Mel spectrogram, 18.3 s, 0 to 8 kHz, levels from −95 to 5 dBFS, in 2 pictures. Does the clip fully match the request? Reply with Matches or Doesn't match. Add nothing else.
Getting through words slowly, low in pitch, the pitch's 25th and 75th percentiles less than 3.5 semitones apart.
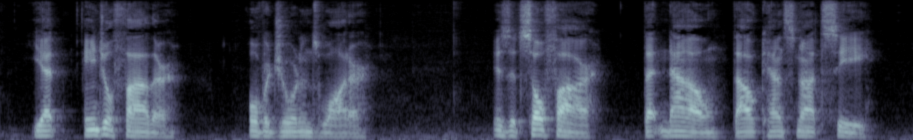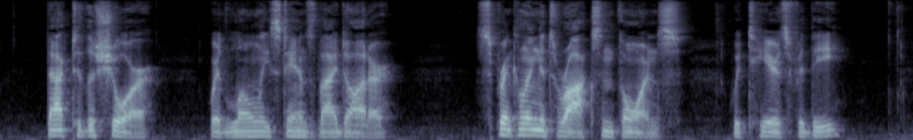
Matches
